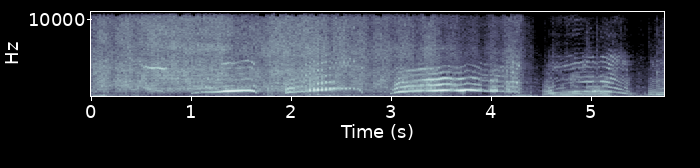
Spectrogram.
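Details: Large dog being groomed and brushed outdoors on a hot summer day, protesting with drawn-out, arching moans and howl-like groans, roughly four rising-then-falling calls in quick succession, the last one wavering, with a little human speech around them.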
